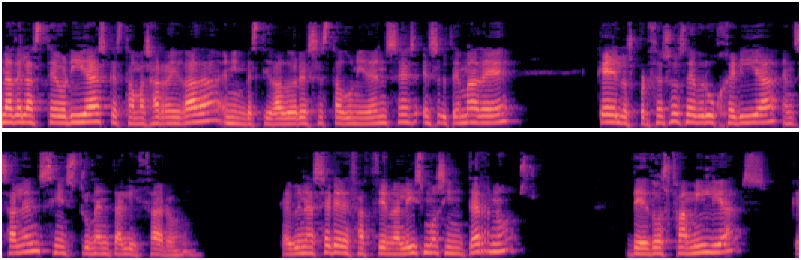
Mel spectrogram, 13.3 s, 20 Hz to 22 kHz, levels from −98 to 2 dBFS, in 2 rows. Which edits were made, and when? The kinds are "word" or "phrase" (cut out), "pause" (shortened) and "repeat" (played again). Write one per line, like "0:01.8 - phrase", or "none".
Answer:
none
